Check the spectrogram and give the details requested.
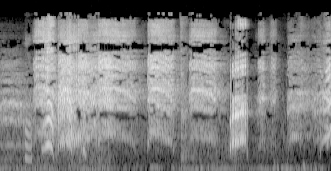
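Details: Captive Spix's macaws (Cyanopsitta spixii) on a breeding farm, including proven pairs and chicks, give harsh, grating screeches in quick bursts, several overlapping, with shorter rasping squawks between.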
